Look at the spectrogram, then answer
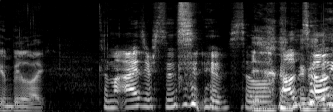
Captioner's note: laughs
